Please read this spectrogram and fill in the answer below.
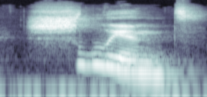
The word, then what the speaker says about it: excelente: Então, é bem verdade, nós comemos as vogais e essa palavra nós pronunciamos como excelente. Excelente. Então, nós comemos quase todos os S da palavra.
